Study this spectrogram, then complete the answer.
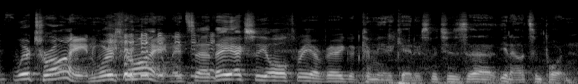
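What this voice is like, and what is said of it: American accent with Australian touches. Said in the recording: “my accent's sort of in this middle zone between, between, you know, being... ... they think I sound Australian ... you sound American up to a point, and then you throw in one word or one sentence that's really Australian”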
